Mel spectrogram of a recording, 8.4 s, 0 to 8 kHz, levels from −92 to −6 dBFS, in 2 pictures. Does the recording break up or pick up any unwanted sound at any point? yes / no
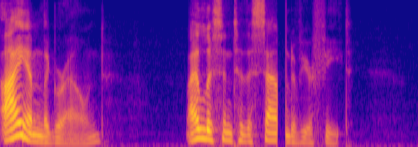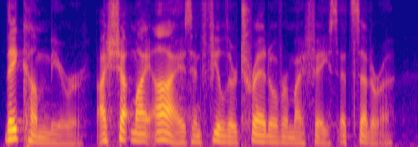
yes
